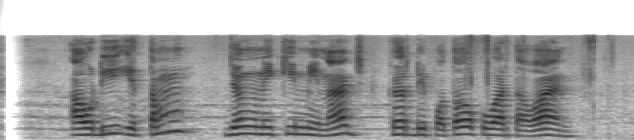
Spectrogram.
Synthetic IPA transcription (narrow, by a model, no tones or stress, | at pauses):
ʔaudiːt̪əm | d͡ʒɨŋnikiminad͡ʒ | kɨrdipɔt̪ɔkuwart̪awan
